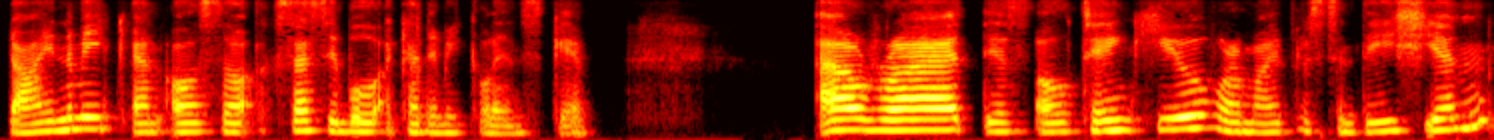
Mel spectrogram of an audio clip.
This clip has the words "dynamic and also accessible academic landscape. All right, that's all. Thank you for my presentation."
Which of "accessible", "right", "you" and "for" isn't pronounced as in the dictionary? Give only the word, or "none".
none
